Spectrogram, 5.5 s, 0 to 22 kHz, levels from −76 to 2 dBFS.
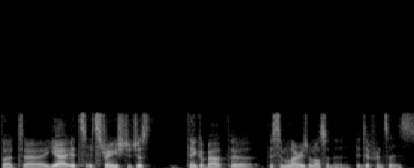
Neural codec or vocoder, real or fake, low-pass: codec, 16 kHz, 0.5 kbps, X-Codec, WavLM features, trained on Multilingual LibriSpeech; fake; 7.2 kHz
